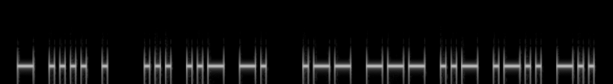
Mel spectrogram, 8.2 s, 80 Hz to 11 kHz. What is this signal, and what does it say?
Morse code, heard as a keyed tone, about 17 wpm, 700 Hz. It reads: THE SUN WOULD
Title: Sentences from Top 400 Words 17wpm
